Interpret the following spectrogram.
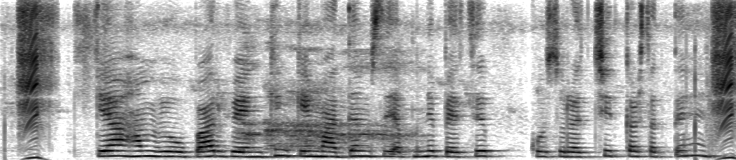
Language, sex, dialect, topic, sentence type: Hindi, female, Kanauji Braj Bhasha, banking, question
